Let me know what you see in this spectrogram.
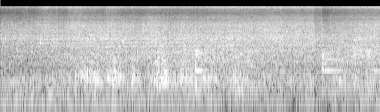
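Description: Onions, tomatoes and ginger-garlic paste sizzling steadily in hot ghee in an aluminium pot, stirred with a metal slotted spoon.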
